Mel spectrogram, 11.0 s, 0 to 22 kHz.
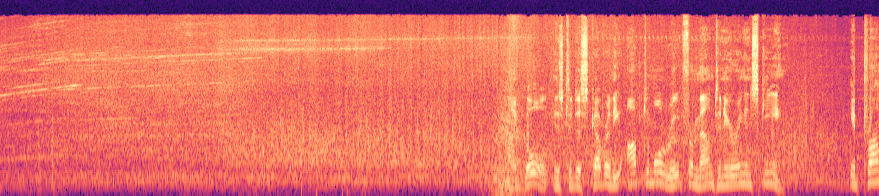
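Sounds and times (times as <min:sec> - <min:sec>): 
helicopter in flight with engine roar and rotor chop: 0:02.9 - 0:10.9
speech: 0:06.5 - 0:09.9, 0:10.6 - 0:10.9.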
